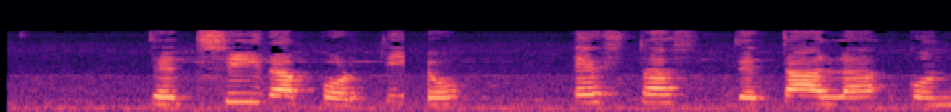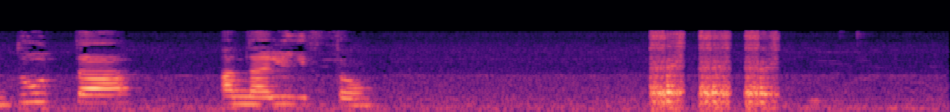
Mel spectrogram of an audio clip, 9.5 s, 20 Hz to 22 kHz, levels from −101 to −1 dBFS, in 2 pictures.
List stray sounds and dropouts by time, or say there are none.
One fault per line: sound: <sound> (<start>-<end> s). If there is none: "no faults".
sound: dropout (2.0-2.1 s)
sound: laugh (8.0-8.7 s)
